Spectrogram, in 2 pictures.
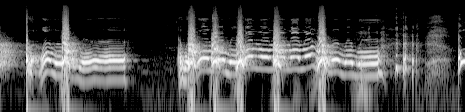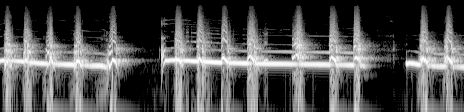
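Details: A corgi, prompted by its owner to sing a Christmas carol, tries to bark Jingle Bells in drawn-out, wavering howls and yelps, with sharp rhythmic taps behind it.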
